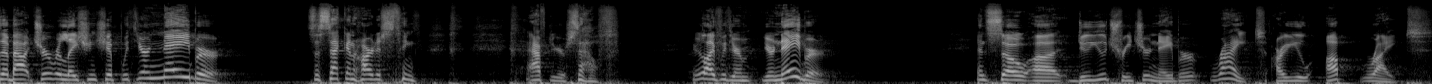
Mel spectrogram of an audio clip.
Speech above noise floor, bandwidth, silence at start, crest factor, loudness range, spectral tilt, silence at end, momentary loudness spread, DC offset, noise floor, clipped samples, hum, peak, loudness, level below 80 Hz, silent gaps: 38 dB; 19 kHz; 0 s; 22 dB; 6 LU; -2 dB/octave; 0 s; 17 LU; under 0.1%; -65 dBFS; under 0.1%; none; -6 dBFS; -26 LUFS; -40 dBFS; none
